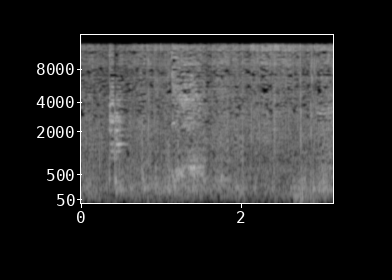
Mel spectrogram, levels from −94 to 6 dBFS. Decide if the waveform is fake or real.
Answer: fake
